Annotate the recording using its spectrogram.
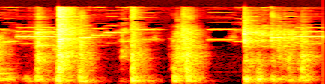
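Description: Plastic lid of an electric pressure cooker being fitted and twisted to lock: a run of short knocks and scrapes about every half second, with a faint high squeak.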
